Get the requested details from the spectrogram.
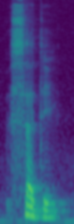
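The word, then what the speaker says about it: שדה: un et qui est sad puisque le Chine peut se prononcer aussi ce donc là on a le mot Sadé un Chine un dalette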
